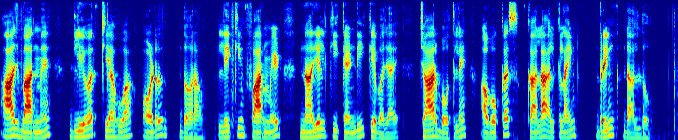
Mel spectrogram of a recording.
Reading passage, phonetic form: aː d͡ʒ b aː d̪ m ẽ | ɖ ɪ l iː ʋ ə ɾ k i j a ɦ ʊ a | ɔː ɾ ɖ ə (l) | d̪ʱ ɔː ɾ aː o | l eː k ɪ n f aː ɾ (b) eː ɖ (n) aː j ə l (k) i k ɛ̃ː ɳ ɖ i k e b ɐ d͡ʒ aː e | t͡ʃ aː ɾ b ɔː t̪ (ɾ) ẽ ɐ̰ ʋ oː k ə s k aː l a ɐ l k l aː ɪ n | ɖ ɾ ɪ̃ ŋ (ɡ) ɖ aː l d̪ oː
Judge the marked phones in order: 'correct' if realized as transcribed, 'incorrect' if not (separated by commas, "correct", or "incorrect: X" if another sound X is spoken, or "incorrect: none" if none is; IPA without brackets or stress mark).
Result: incorrect: ɾ, incorrect: m, correct, correct, incorrect: l, incorrect: k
